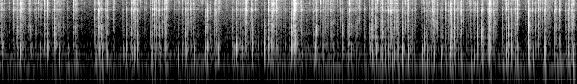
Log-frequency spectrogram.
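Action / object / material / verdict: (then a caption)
scrape / polystyrene foam ball / polystyrene foam / none. Long red nails scratch fast across a small, solid white polystyrene foam ball. The result is a quiet, dense run of quick, bright, dry scraping strokes, with a few sharper squeaky peaks and a faint low hum underneath.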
